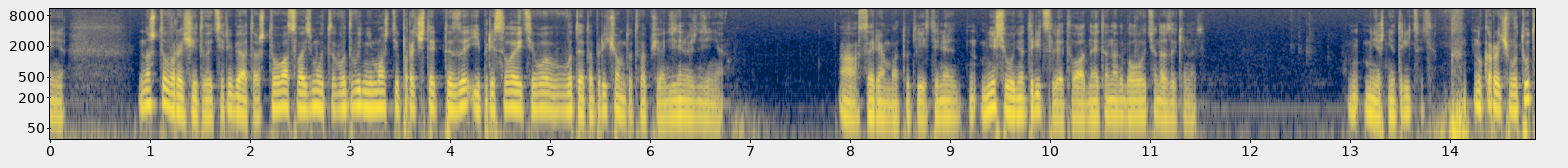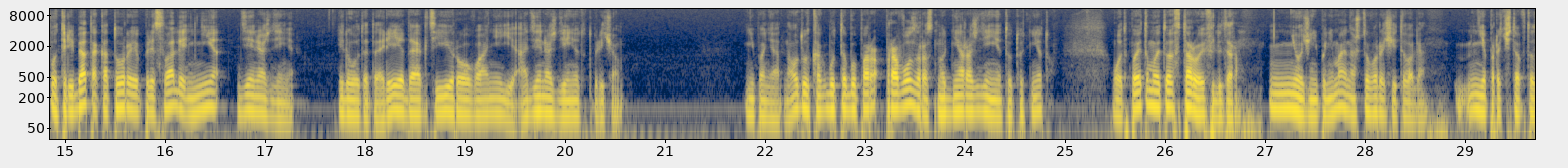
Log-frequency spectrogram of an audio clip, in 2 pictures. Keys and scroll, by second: 9.7 super+ч, 10.3 space, 11.3 space, 12.5 super+m, 14.0 space, 24.5 space, 25.6 space, 27.1 space.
